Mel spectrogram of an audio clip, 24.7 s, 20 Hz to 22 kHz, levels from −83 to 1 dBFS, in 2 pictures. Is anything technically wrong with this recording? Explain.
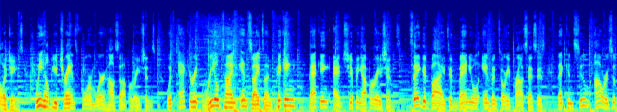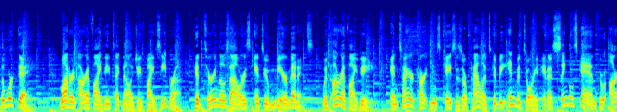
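Yes. The level falls abruptly by about 6 dB from 1.40 to 3.80 s, recovers, then drops again at 6.06 s and stays down until the end. The likely cause is one channel dropping out. When one side of a stereo pair goes silent, the mono sum keeps only half of the shared content, which gives the 6 dB step, and anything present only in the lost side vanishes.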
